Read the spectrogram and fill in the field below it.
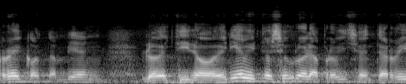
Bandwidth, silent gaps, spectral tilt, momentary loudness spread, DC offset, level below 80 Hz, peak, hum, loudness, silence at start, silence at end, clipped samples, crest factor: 11.5 kHz; none; -6.5 dB/octave; 10 LU; under 0.1%; -50 dBFS; -2 dBFS; none; -15 LUFS; 0 s; 0 s; under 0.1%; 12 dB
